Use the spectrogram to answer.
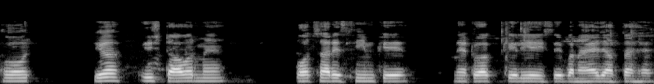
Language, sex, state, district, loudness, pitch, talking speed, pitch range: Hindi, male, Bihar, Jamui, -15 LUFS, 145 Hz, 145 wpm, 140-150 Hz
